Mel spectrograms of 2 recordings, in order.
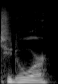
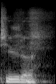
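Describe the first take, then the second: First: It is said with an American pronunciation. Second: It is said with a British pronunciation.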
